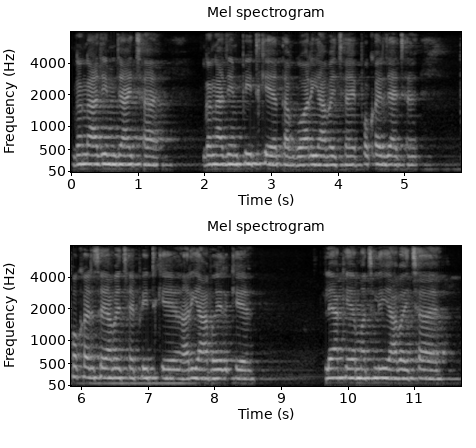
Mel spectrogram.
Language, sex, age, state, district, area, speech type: Maithili, female, 45-60, Bihar, Begusarai, rural, spontaneous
